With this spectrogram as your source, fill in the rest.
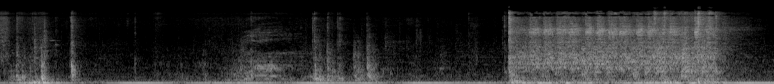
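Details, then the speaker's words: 1968 VW Baja Beetle after wiring and starter fixes: engine catches, settles into steady low idle, then revs sharply; starter engaged this time though it later proved intermittent. Normal engine start. "i got it running again finally"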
